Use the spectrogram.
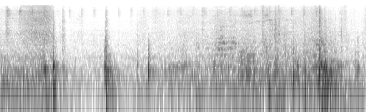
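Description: Someone climbs into a car: a few sharp thumps and clunks of the door and seat shifting over a low interior rumble and rustling, with no talking.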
